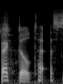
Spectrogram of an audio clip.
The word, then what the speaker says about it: Bechdel: And also, I believe I'm pronouncing this right, Bechdel test? – Bechdel test, ooh, yes.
